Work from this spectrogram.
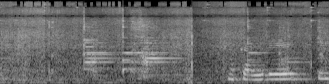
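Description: Curry leaves stripped by hand into hot oil in a home kitchen, a loud close crackling sizzle across a few seconds, broken by short sharp pops and spits.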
